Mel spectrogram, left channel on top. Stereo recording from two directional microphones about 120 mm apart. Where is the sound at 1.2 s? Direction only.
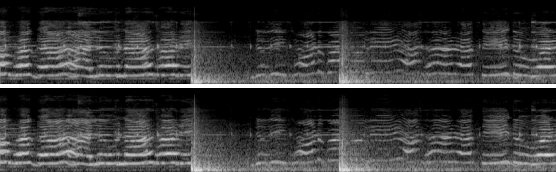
15° left (ahead or behind).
